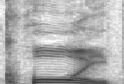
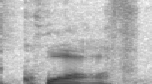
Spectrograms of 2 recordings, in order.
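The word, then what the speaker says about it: coif: and tell them that the original pronunciation of it is qua if you look at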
